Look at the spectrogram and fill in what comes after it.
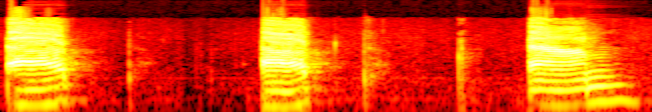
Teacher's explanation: Ah, short front open, as in that, at.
